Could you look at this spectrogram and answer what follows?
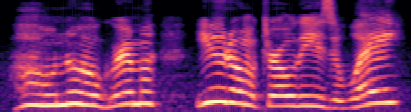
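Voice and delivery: put-on alarmed little girl. Granddaughter stopping grandma from throwing cards away, high and alarmed. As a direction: protest like a shocked small child.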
